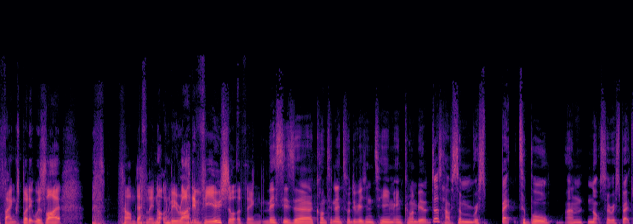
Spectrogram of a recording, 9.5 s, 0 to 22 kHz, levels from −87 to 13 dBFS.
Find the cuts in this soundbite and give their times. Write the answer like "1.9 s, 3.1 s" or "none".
none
